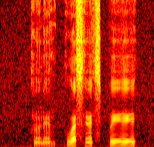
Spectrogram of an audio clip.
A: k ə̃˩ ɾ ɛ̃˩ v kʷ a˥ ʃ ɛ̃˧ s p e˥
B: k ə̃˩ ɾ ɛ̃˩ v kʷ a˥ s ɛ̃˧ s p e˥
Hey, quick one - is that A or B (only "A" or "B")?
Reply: B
